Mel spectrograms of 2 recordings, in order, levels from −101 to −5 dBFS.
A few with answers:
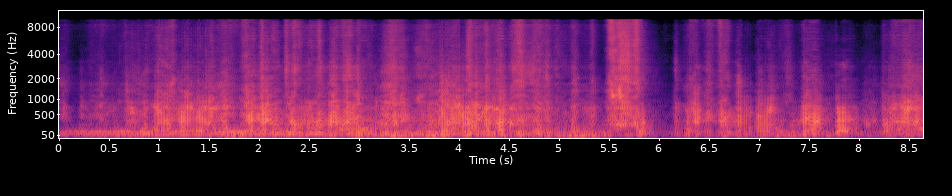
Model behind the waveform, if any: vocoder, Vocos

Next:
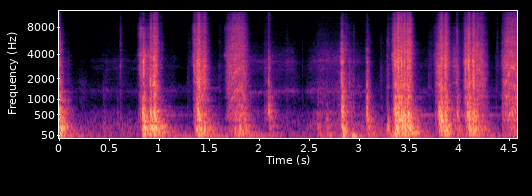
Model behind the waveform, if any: autoencoder, DAC-VAE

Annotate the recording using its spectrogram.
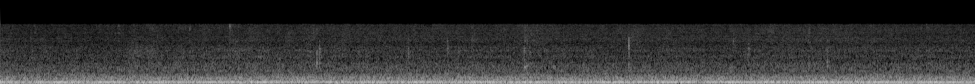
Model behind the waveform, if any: vocoder, BigVGAN v2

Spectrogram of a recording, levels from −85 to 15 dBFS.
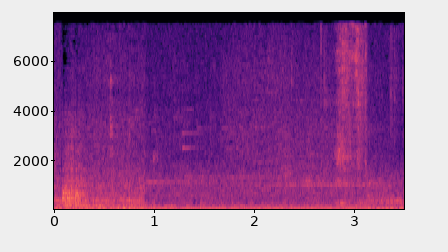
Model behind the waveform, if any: none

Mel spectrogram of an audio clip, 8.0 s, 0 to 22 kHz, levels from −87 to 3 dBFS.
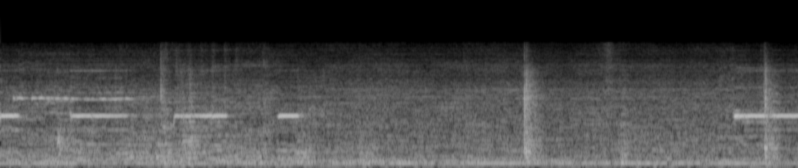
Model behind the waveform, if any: codec, SNAC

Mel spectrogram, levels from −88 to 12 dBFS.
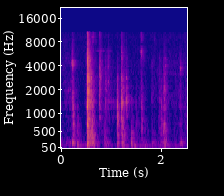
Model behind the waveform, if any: none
